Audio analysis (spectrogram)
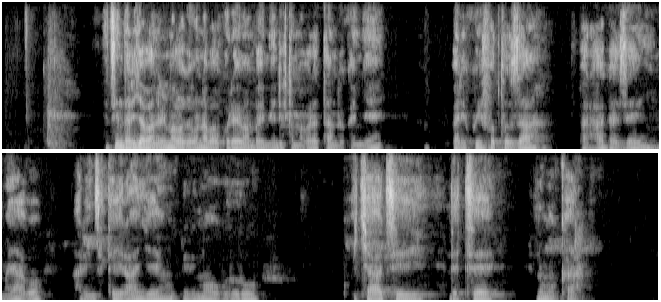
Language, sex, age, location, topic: Kinyarwanda, male, 25-35, Huye, health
